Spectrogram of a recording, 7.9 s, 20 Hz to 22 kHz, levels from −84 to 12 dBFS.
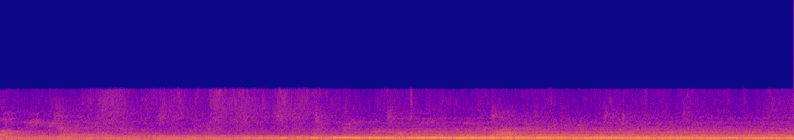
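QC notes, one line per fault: Throughout: Opus compression, likely. Nothing is present above 8.1 kHz, so the top end sounds dull. Tones turn grainy, rough and noisy because starved bands are refilled with folded or noise content. The damage is plainly audible and fits a wideband stream near 16 kbps.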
